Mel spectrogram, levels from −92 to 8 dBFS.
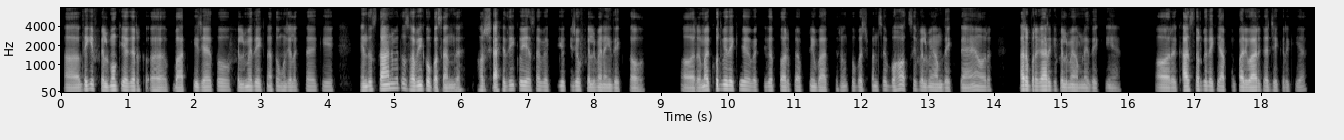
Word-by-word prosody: अ, 95 -1 0
देखिए 150 +4 +3
फ़िल्मों 130 -2 +4
की 130 +1 -1
अगर 120 0 +3
अ, 105 -3 -3
बात 100 0 0
की 115 - +1
जाए 110 +1 +1
तो 115 +1 -4
फ़िल्में 110 +3 +1
देखना 115 -1 -2
तो 120 +1 -7
मुझे 115 0 -3
लगता 115 +1 -8
है 115 0 -4
कि 120 +1 -9 0.5
हिन्दुस्तान 130 +7 +6
में 170 +1 -2
तो 170 - -4
सभी 130 -1 +5
को 135 -1 +3
पसंद 95 -3 0
है 90 - -7 0.3
और 120 - -1
शायद 115 +3 +1
ही 145 - +1
कोई 135 -1 +3
ऐसा 120 +2 -5
व्यक्ति 120 0 -6
हो 130 - 0
कि 120 - -14
जो 125 0 0
फ़िल्में 105 -2 -1
नहीं 95 -1 +1
देखता 95 0 -6
हो। 90 0 -4 0.6
और 95 +1 -1
मैं 125 +4 +5
खुद 145 +3 +1
भी 150 - +7
देखिए 140 -1 +2
व्यक्तिगत 115 +1 -5
तौर 115 -1 +1
पे 115 - -6
अपनी 115 +2 -5
बात 105 -2 -1
करूँ 115 -2 -9
तो 120 - -11
बचपन 110 +2 -6
से 135 +4 -9
बहुत-सी 135 +4 -3
फ़िल्में 110 -2 -3
हम 100 -1 -1
देखते 95 0 -7
आए 95 +1 -2
हैं 120 - -1
और 115 -1 -4 0.4
हर 135 +1 +10
प्रकार 125 0 +4
की 125 0 -13
फ़िल्में 100 -3 0
हमने 95 -1 -3
देखी 90 0 -10
हैं। 90 -1 -12 0.5
और 95 -1 +1
खासतौर 115 +6 +3
पे 130 - -1
देखिए 125 0 -1
आपने 115 0 -6
परिवार 105 0 +5
का 115 0 -4
ज़िक्र 100 -2 -9
किया, 110 +4 -13
115 Hz, 235 wpm, -23 LUFS, 100-125 Hz, 0.6 s, हर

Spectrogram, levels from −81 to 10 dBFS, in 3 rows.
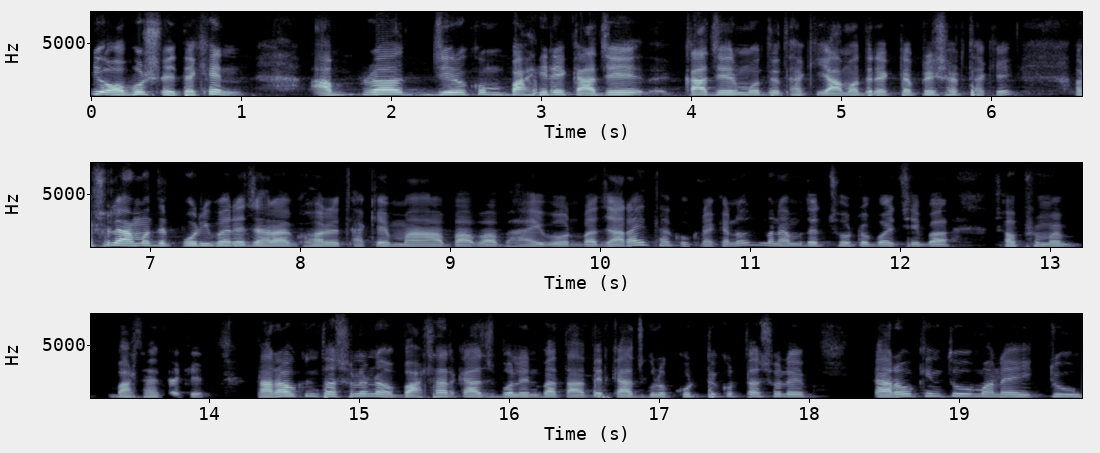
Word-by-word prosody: জ্বি 225 - +9
অবশ্যই। 190 -5 +4
দেখেন 205 +6 +5 0.7
আমরা 185 +7 +5 0.4
যেরকম 195 0 +5 0.2
বাহিরে 185 +2 +4
কাজের 175 +3 +5 0.4
কাজের 170 +1 +6
মধ্যে 165 0 -1
থাকি 155 +1 -6
আমাদের 155 +1 -1
একটা 155 +2 -1
প্রেশার 165 -1 -1
থাকে 155 +2 -5 0.5
আসলে 210 +6 +1
আমাদের 195 +1 0
পরিবারে 175 0 +1
যারা 155 0 +2 0.2
ঘরে 145 0 -2
থাকে 135 +3 -6
মা-বাবা 135 0 -3
ভাই-বোন 135 +1 -7
বা 135 - -1
যারাই 190 +11 -1
থাকুক 175 -5 -9
না - - -7
কেন 135 +7 -9 0.2
মানে 185 -2 -6
আমাদের 165 -1 -5
ছোটো 155 -1 -5
বয়সি 150 0 -6
বা 140 - -1 0.4
সবসময় 150 +1 -6 0.3
বাসায় 145 -1 -4
থাকে 145 +1 -7 0.4
তারাও 195 +5 +5
কিন্তু 210 -2 -8
আসলে 210 +3 -4
না 200 - +3 0.2
বাসার 170 +4 0
কাজ 170 0 +1
বলেন 170 0 -1
বা 165 - +1
তাদের 140 +3 -2
কাজগুলো 160 +2 -3
করতে, 185 +1 -6
করতে 200 -1 -8
আসলে 190 +1 -5 0.5
তারাও 175 +5 +2
কিন্তু 225 -1 -6 0.2
মানে 185 -1 -3
একটু 180 +4 -9
165 Hz, 155 wpm, -20 LUFS, 150-185 Hz, 0.7 s, জ্বি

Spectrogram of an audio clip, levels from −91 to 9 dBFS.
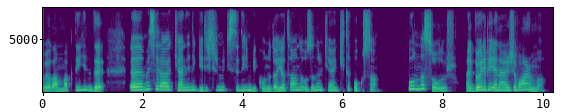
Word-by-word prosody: oyalanmak 185 +3 -1
değil 250 0 -1
de, 150 -3 +4 0.6
eee, 270 0 +7
mesela 295 0 +2
kendini 250 +2 0
geliştirmek 255 +4 -5
istediğin 240 0 -1
bir 200 -1 -6
konuda 175 -2 -1
yatağında 265 +5 0
uzanırken 240 -2 -2
kitap 225 +6 -8
okusan - - -4 0.6
bu 320 -1 +4
nasıl 360 - +1
olur? 150 -1 -3 0.2
Hani, 190 -4 -2
böyle 270 +4 +6
bir 270 - +1
enerji 235 +1 +1
var 280 +2 +3
mı? 160 - -4
240 Hz, 135 wpm, -23 LUFS, 205-270 Hz, 0.6 s, eee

